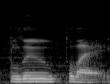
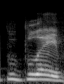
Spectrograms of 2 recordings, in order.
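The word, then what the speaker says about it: Bublé: blue blaze version okay that's the second time you've said blue play i i know i can't say his name right please say just let me hear you say buble the michael buble version is one of the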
